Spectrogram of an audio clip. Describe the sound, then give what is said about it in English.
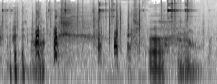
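An excited female dog named Josie greets someone with eager whines, snuffling breaths and jingling collar tags, while a person talks to her warmly over the commotion. “Who's a good girl, Joseph? Oh, girl, what a good dog.”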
